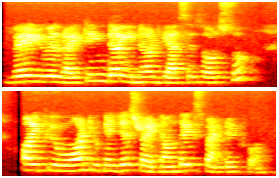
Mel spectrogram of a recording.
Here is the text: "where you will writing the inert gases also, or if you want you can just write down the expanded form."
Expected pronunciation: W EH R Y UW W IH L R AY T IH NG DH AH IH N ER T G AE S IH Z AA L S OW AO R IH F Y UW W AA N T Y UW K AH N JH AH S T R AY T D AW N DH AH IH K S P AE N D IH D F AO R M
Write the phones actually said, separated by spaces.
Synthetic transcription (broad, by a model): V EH R Y UW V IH L R AY T IH NG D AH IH N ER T G AE S IH Z AA L S OW AO R IH F Y UW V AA N T Y UW K AH N JH AH S T R AY T D AW N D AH IH K S P AE N D IH D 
